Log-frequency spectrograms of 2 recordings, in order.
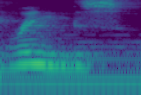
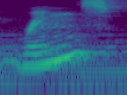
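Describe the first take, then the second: First: The NG is followed by a hard G sound. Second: The NG ends without a hard G sound.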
